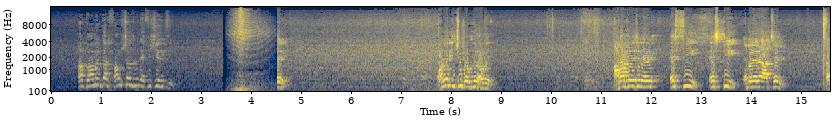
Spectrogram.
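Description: An elderly man speaks calmly into a microphone over loudspeakers.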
